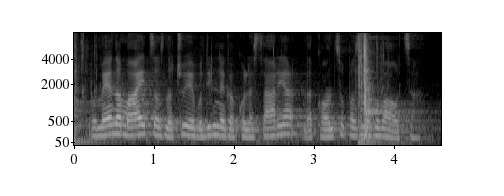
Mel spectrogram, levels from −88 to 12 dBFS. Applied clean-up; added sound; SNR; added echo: none; Thump, thud / Bicycle; 8 dB; none.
